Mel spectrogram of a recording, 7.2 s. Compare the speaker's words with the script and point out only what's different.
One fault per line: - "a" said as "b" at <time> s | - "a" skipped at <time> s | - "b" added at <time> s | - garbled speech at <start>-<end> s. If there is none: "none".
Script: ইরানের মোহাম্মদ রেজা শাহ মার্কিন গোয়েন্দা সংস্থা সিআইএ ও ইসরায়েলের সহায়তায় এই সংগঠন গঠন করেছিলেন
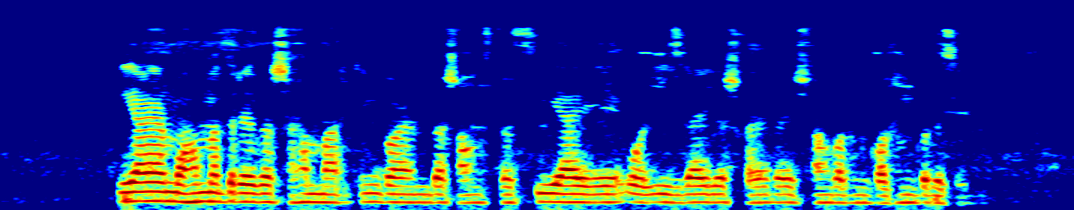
none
